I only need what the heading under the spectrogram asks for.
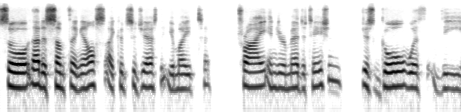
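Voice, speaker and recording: Over a quiet background, a man with a Scottish accent speaks in a high, dark, mellow voice with fairly even intonation and a dry, close sound with no echo. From Scotland. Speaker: meditation teacher. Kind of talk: group discussion. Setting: video call. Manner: halting.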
